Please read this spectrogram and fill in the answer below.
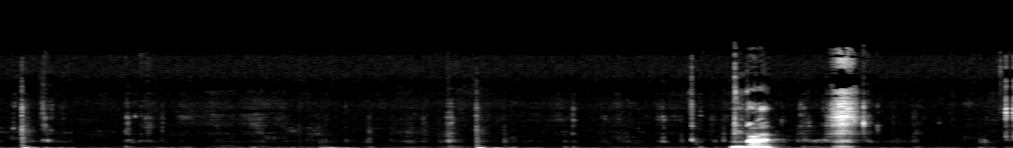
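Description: A person eating a spoonful of chocolate chip dough ice cream: faint chewing with small mouth clicks, then a loud short vocal sound about seven and a half seconds in and a fainter one just after.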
